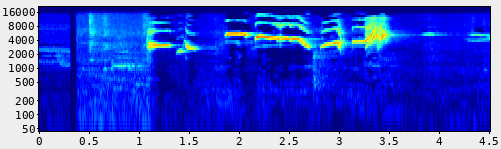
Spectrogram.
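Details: Male Oriental magpie-robin singing to stimulate a young bird: low murmuring, then a series of loud, clear sliding whistles and a short buzzy burst, ending with a faint held tone.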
